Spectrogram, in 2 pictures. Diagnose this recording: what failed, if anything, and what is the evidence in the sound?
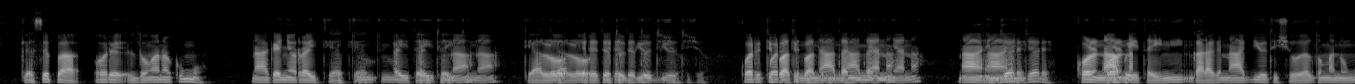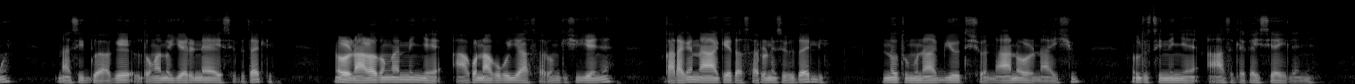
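The speech was most likely captured twice or left as two misaligned copies in an edit, causing a doubled audio track from 3.38 to 11.32 s, just after "ltung'ana kumok naa kenyorr". A full-band copy trails about a third of a second behind, a few decibels quieter, with no room colour, and it starts and stops abruptly.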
